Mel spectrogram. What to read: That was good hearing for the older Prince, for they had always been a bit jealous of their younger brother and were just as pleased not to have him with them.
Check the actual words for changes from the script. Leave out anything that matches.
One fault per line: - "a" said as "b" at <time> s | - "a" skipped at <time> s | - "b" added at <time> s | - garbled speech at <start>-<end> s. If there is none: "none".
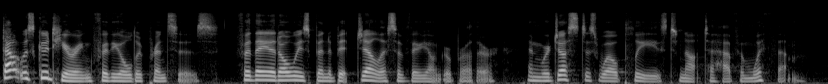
- "Prince" said as "Princes" at 1.4 s
- "well" added at 6.0 s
